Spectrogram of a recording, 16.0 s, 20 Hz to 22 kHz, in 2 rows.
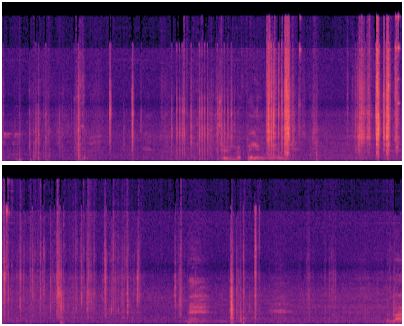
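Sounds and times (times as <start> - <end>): fan handling clicks and knocks: 12.5 - 13.2.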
